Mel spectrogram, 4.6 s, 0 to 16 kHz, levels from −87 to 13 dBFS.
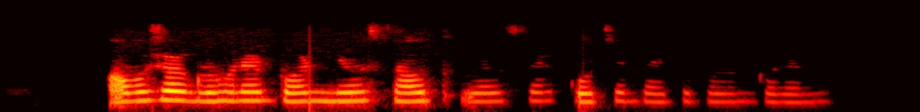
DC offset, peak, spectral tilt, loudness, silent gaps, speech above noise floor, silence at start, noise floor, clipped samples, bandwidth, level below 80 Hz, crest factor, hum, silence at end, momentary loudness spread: under 0.1%; -8 dBFS; -6 dB/octave; -26 LUFS; none; 55 dB; 0.55 s; -83 dBFS; under 0.1%; 7.8 kHz; -74 dBFS; 20 dB; none; 0.6 s; 25 LU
